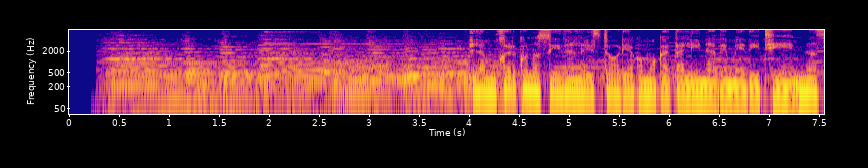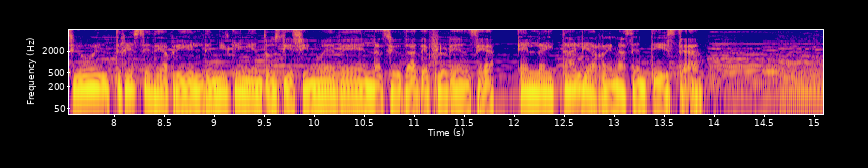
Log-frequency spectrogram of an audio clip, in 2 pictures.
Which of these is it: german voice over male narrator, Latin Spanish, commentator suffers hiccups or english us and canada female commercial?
Latin Spanish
